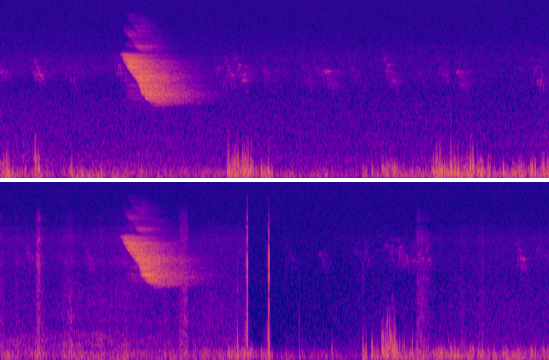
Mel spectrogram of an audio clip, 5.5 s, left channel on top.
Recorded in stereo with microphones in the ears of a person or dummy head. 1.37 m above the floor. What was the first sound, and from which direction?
A bird, 15° left (ahead or behind).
